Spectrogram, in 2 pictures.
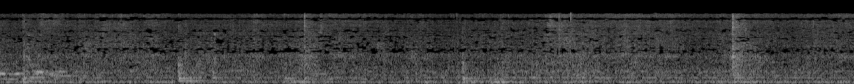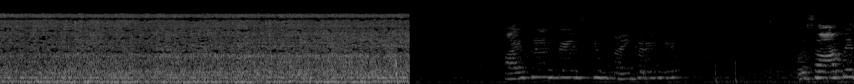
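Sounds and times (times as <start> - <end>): spatula scraping a pan: 0.0 - 8.6
carrots sizzling in a pan: 0.0 - 12.7.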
